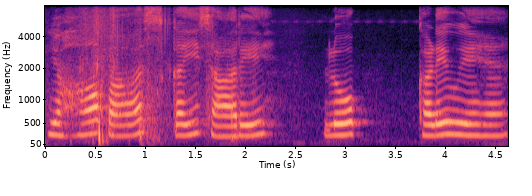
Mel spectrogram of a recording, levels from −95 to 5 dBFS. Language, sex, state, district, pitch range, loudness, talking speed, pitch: Hindi, female, Madhya Pradesh, Umaria, 235-255 Hz, -16 LUFS, 105 wpm, 240 Hz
